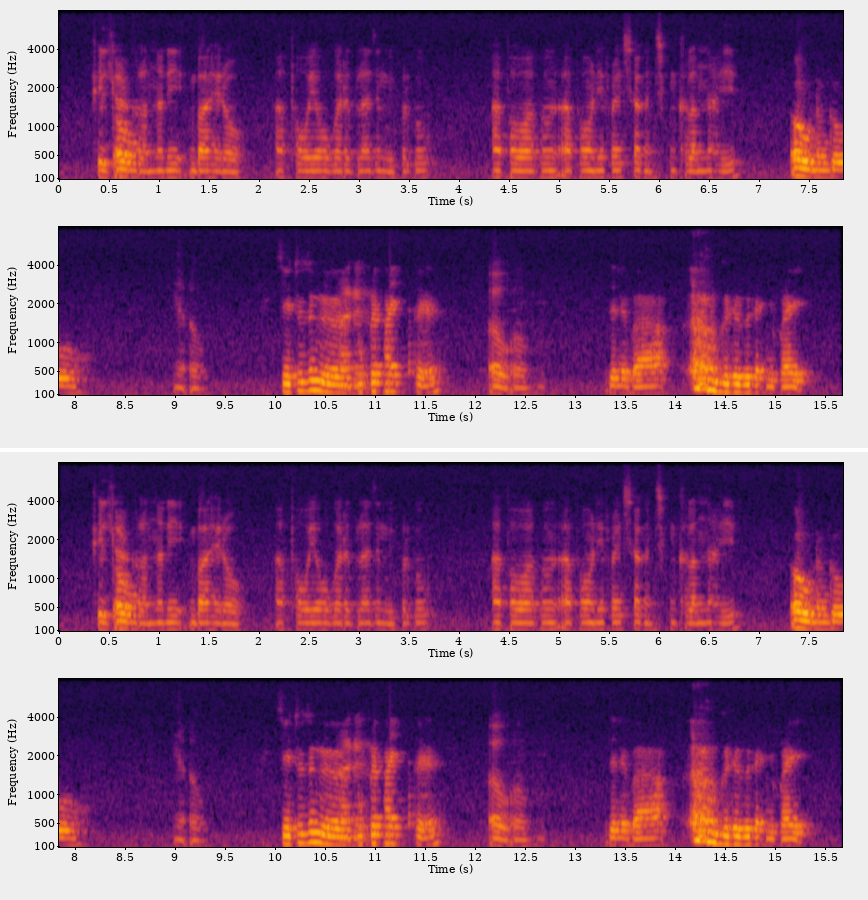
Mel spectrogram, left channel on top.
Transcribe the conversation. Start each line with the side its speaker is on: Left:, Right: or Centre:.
Left: फिल्टार
Right: औ
Left: खालामनानै बाहेराव आबहावायाव हगारोब्ला जों बेफोरखौ आबहावा <unintelligible> आबहावानिफ्राय साखोन सिखोन खा खालामनो हायो।
Right: औ नंगौ औ।
Left: न औ
Right: जिहेथु जोङो
Left: आरो
Right: बुंनो हायो आरो
Left: औ औ औ
Right: जेनेबा गोदो गोदायनिफ्राय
